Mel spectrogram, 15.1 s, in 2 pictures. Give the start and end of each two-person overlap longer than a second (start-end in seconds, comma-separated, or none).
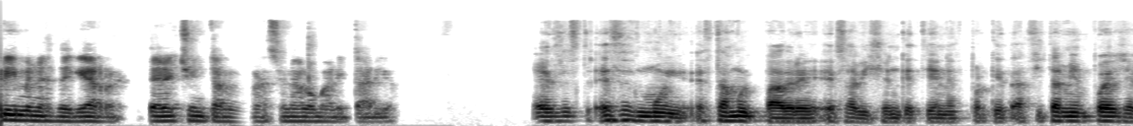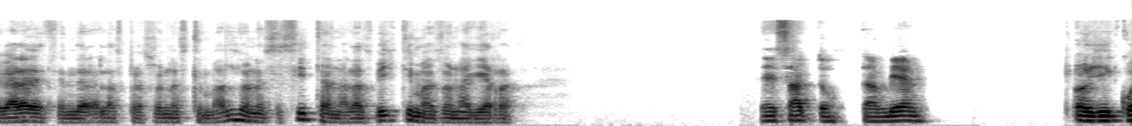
none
